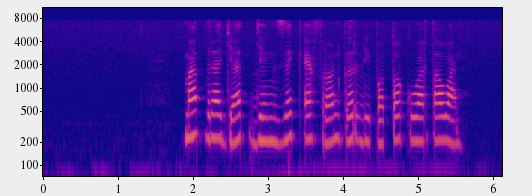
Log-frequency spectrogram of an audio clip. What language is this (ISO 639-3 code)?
sun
